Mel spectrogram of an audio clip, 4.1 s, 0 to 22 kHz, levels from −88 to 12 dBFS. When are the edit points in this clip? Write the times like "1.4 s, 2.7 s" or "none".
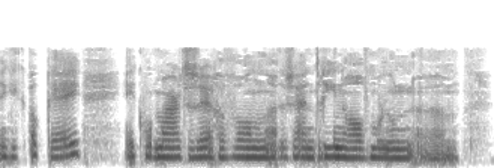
1.2 s, 2.3 s

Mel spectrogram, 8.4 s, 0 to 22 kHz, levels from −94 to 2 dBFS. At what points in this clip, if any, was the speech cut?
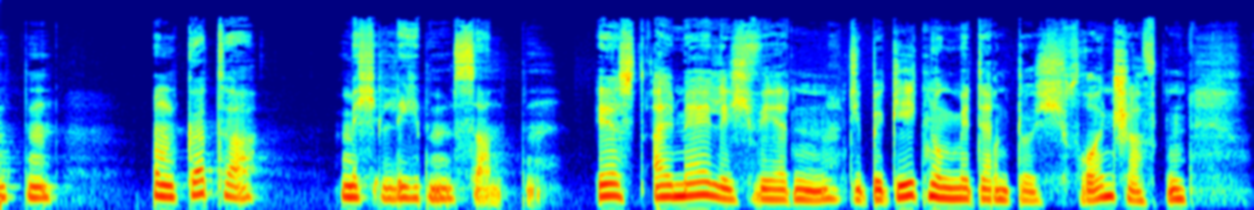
1.2 s, 2.5 s, 3.8 s, 5.6 s, 6.6 s

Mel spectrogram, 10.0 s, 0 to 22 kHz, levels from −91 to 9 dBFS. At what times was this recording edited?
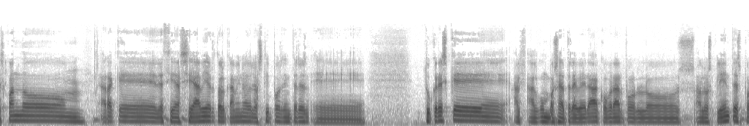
4.1 s, 7.0 s, 7.3 s

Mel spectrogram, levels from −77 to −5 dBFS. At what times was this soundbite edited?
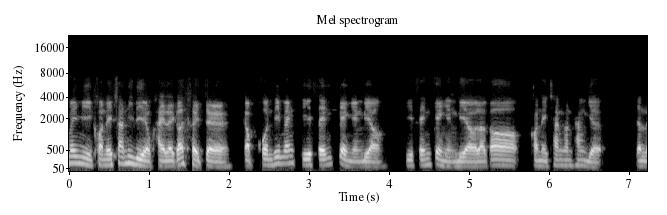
4.0 s, 5.7 s

